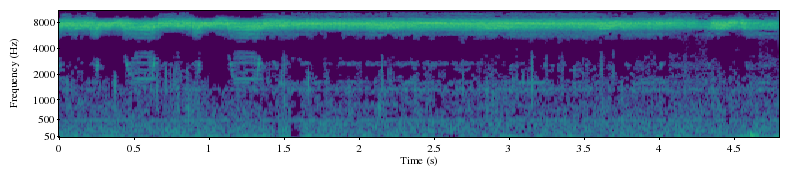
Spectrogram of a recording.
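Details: Constant high-pitched cicada drone forming an even wall of buzzing, with a couple of faint looping chirps early on and quiet ticks underneath.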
